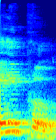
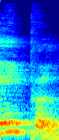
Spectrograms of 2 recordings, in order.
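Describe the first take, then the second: The two takes are said the same way.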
